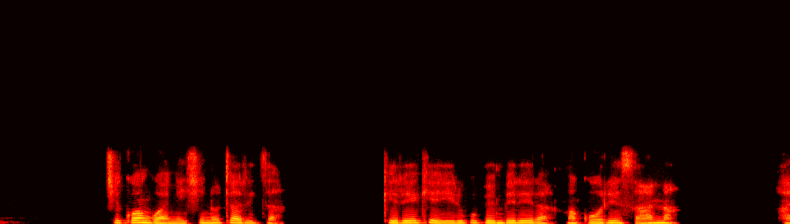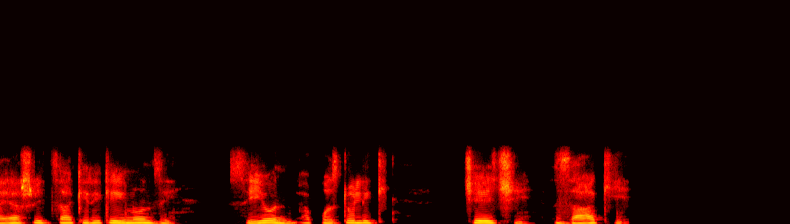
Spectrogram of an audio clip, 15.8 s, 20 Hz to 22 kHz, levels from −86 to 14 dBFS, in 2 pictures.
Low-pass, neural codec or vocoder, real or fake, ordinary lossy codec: 7.2 kHz; none; real; Opus, 32 kbps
